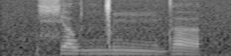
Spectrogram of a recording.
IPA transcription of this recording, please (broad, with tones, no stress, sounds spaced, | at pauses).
ɕ ɐ˦ w ŋ͡ǀ ĩː˦˨ d ɐ˦˨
